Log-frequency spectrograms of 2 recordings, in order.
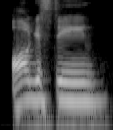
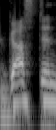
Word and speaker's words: Augustine: you have the massive anti-Semitism of John Calvin Augustine or Augustine depending on how you say it Martin Luther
